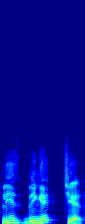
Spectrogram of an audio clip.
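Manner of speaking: very slow, each word spaced out; slow dictation. Shown as a demonstration. Teacher dictating the example sentence to the class, very slowly. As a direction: dictate it word by word so students can write. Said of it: "The she said".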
